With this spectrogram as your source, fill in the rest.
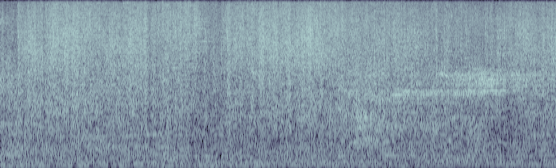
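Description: Dense, overlapping explosions burst nonstop from a Path of Exile build, a loud rumbling wash of booms with no gaps between them.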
